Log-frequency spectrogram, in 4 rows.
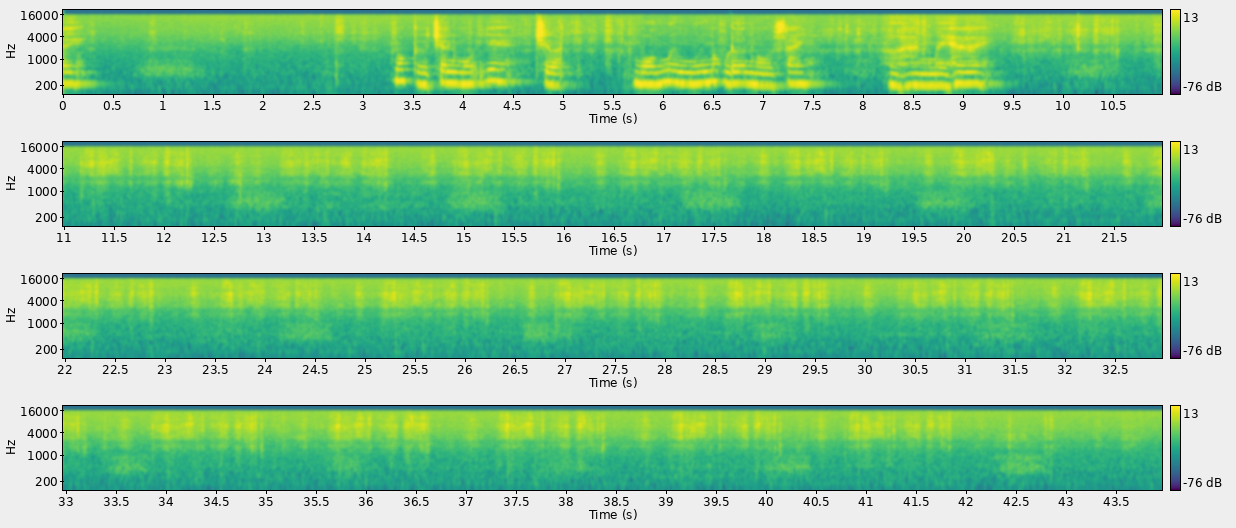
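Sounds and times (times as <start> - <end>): crochet hook and yarn rustling: 0.0 - 43.9.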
